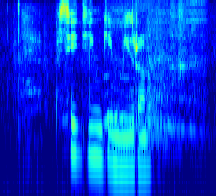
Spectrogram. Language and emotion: Russian, neutral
